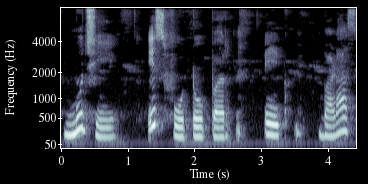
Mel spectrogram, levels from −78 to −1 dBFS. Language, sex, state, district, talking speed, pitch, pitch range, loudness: Hindi, female, Madhya Pradesh, Katni, 80 wpm, 185 Hz, 165-245 Hz, -15 LUFS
